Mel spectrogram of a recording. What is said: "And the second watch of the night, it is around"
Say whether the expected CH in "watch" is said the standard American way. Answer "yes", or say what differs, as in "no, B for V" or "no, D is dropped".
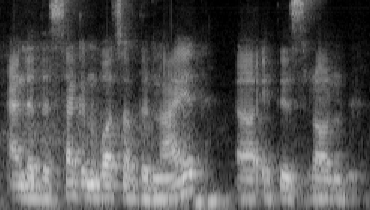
no, S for CH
